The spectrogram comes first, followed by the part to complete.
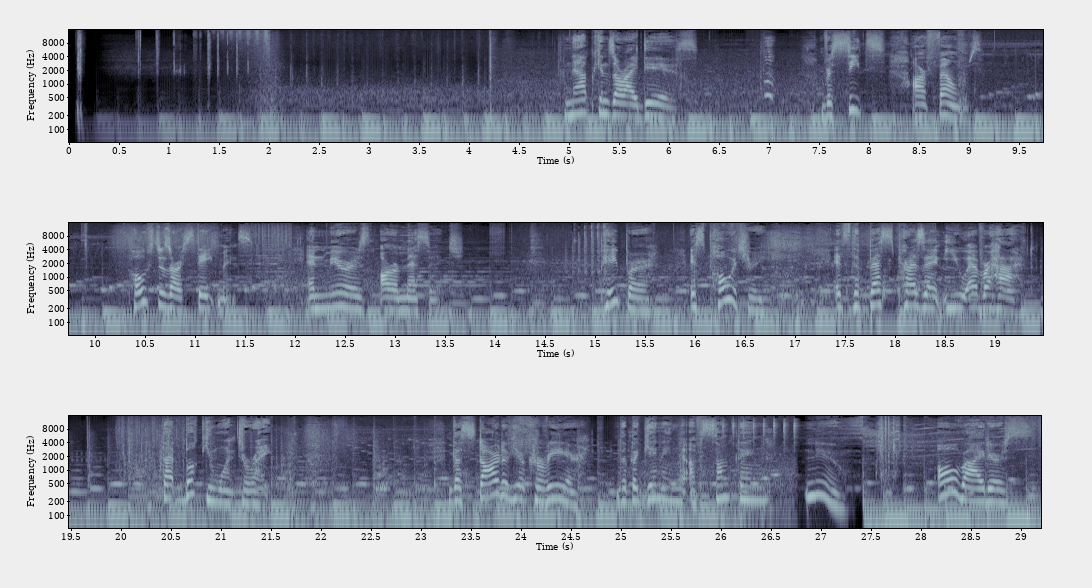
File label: VO EN; STABILO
